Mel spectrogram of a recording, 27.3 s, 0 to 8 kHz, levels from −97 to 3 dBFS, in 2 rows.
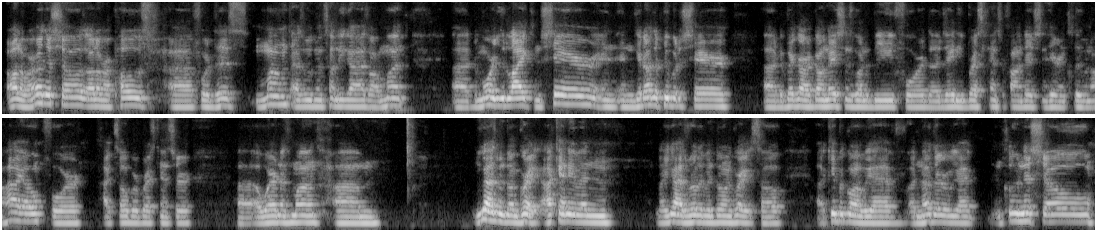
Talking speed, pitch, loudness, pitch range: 200 wpm, 135 Hz, -22 LUFS, 125-150 Hz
